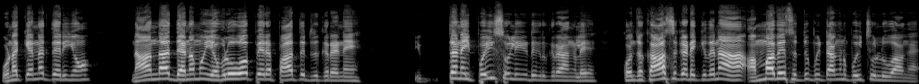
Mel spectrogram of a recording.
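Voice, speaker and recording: A man's voice: high-pitched, fast talker, sharp tone, no room sound, studio quality, voice pushed up. A man voicing a stern, suspicious middle-aged husband who scolds and insists in a storybook retelling. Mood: insistent.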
